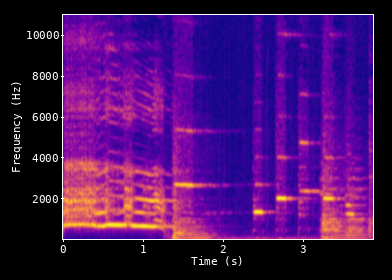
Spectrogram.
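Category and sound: bird, rooster crowing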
